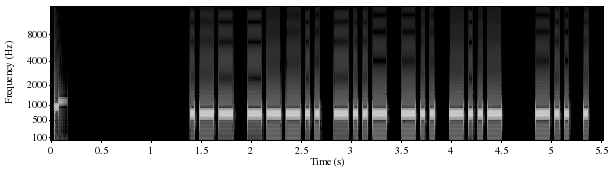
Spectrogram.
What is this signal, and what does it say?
Morse code, heard as a keyed tone, about 25 wpm, 700 Hz. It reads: W8XDX DE
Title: USA Callsign DE Callsign - 5 Characters - 25wpm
